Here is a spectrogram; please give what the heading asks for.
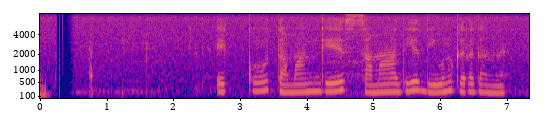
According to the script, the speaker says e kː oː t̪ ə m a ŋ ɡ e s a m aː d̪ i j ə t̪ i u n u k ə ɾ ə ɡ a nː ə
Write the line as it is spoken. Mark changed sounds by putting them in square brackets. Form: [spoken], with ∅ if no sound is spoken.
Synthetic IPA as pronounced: e kː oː t̪ [a] m a ŋ ɡ e s a m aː d̪ i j ə [d̪] i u n u k ə ɾ ə ɡ a nː ə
